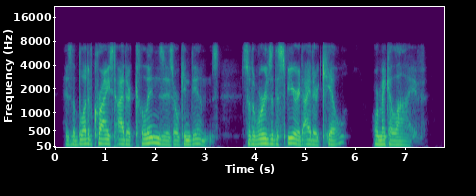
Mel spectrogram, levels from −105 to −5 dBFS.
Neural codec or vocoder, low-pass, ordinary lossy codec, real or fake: none; 7.2 kHz; Opus, 16 kbps; real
